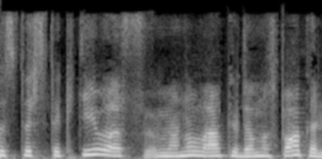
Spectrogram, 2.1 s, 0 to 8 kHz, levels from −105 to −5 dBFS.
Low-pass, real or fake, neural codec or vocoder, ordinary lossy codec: 7.2 kHz; fake; codec, 16 kHz, 1 kbps, FreqCodec, larger model; AAC, 32 kbps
